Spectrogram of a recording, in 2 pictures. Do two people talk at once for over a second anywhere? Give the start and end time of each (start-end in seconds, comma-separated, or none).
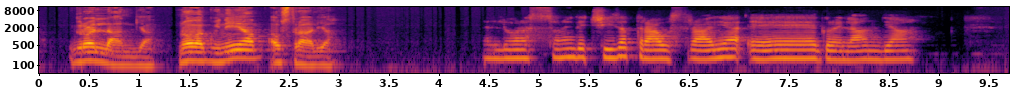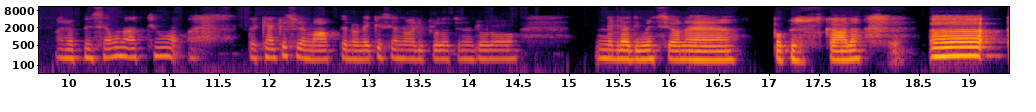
none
